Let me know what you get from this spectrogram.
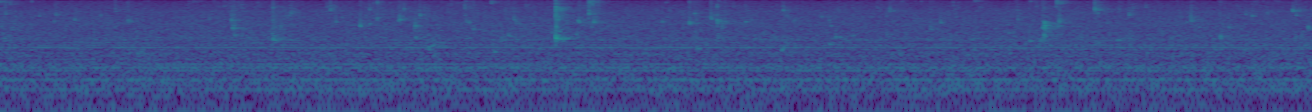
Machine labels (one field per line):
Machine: pump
